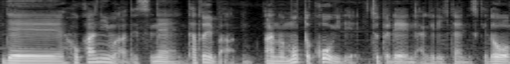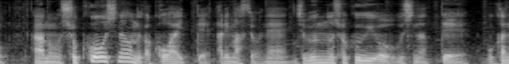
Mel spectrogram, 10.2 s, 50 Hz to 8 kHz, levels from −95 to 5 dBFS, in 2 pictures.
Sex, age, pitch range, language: male, 20-39, 80-125 Hz, Japanese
